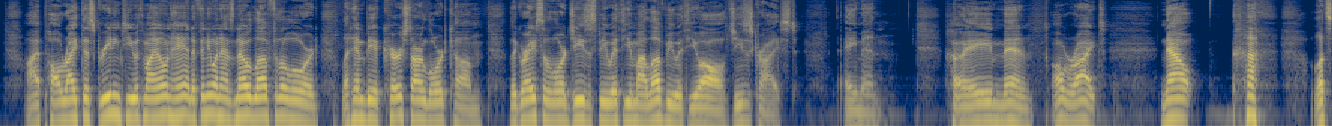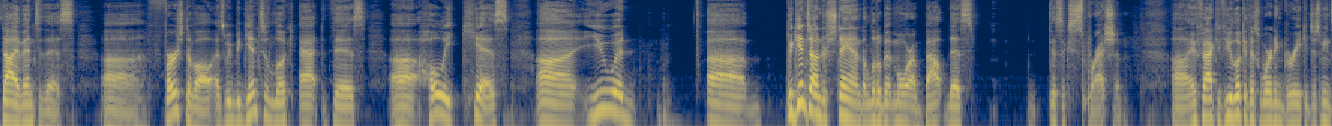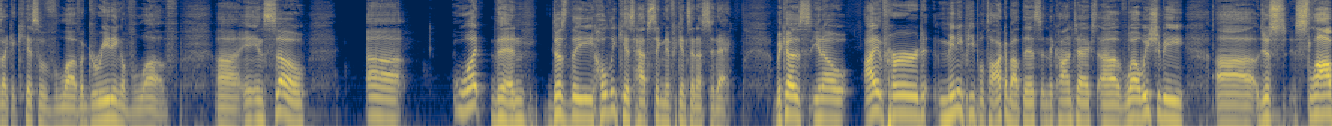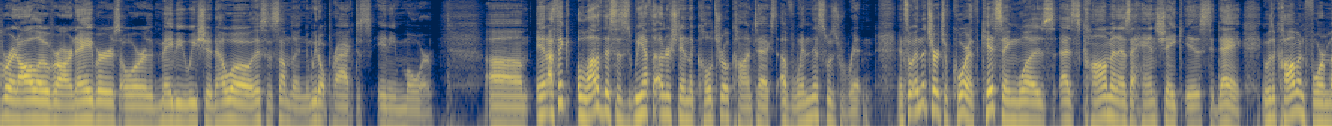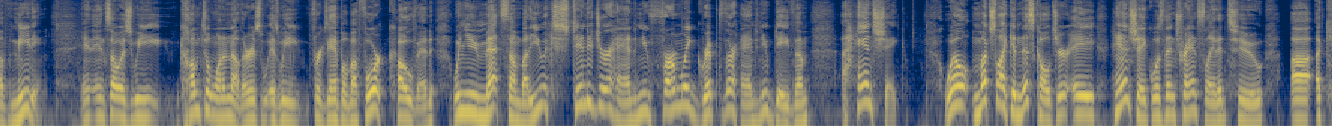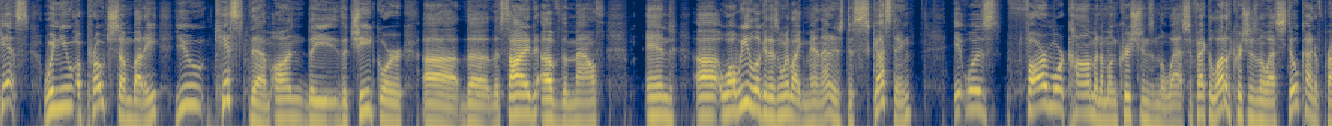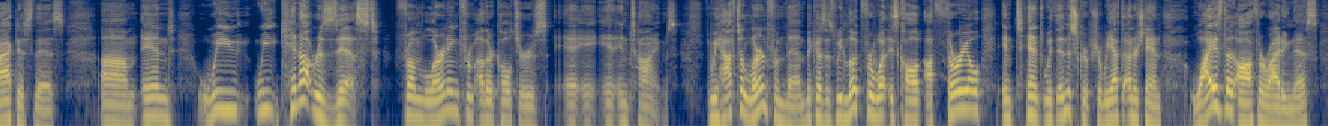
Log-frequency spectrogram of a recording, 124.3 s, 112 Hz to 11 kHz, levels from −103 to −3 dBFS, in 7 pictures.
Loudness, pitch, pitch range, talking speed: -23 LUFS, 140 Hz, 125-165 Hz, 170 wpm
